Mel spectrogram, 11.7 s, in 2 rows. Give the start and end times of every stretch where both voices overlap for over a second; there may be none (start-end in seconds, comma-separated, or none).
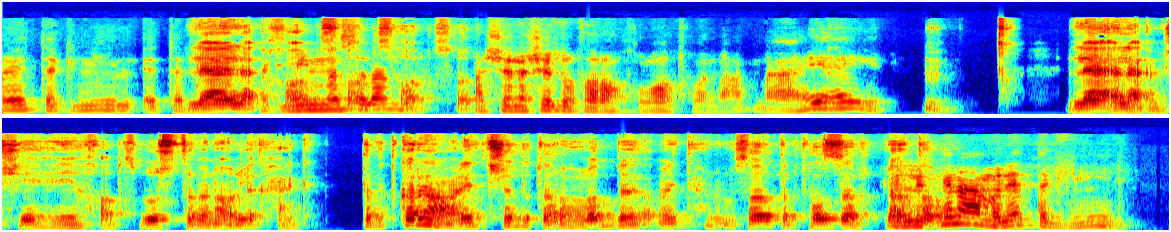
0.9-2.5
